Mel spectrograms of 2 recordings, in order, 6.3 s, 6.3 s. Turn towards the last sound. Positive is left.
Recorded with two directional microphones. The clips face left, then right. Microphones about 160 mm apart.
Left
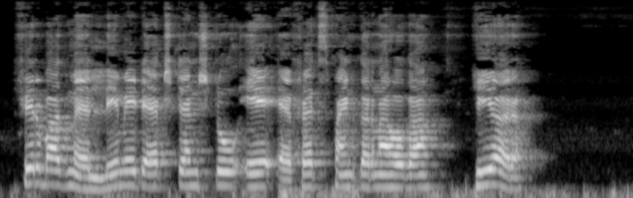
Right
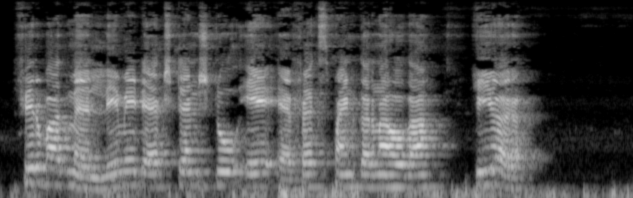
turn(degrees=40)  # may be behind; listen again after turning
